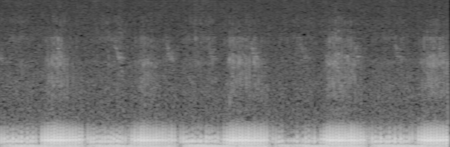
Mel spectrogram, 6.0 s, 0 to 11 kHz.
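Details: Purring domestic cat, happy: strong rumbling bursts alternating with quieter breathing phases about every 1.2 seconds, the louder exhales carrying a faint raspy edge.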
